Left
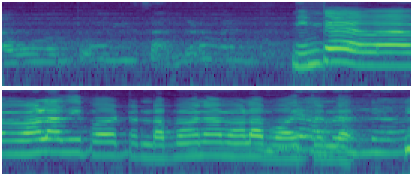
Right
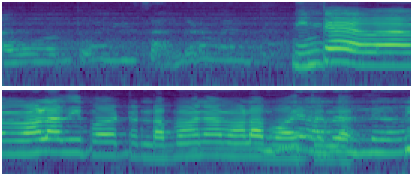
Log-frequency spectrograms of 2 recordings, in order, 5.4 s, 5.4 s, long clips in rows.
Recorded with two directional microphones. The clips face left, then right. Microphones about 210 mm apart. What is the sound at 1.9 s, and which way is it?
Speech, 35° left (ahead or behind).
